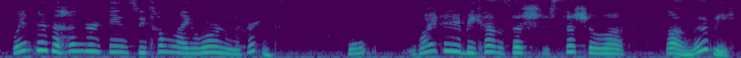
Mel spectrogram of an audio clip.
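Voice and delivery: high, exasperated disbelief at the runtime; incredulous rant. Real, not acted. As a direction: pitch shoots up in baffled outrage.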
